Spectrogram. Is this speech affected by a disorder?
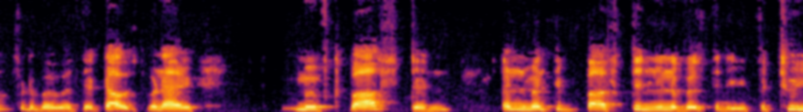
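Yes: cerebral palsy; childhood speech therapy.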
